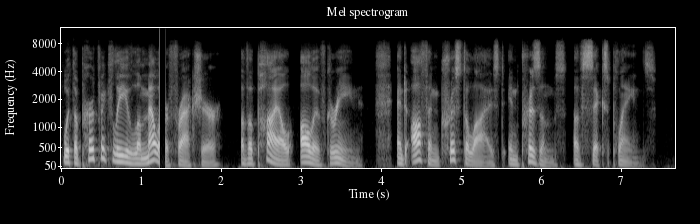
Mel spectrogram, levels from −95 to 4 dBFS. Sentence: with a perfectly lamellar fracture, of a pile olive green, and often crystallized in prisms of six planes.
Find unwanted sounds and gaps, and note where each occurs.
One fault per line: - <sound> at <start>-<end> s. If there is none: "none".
- dropout at 1.2-1.3 s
